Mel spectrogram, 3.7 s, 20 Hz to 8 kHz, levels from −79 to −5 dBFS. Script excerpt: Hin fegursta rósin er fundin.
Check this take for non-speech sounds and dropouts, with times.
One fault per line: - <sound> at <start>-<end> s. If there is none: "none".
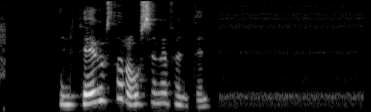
none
